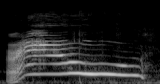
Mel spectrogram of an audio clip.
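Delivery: very high, loud startled yowl; piercing cat shriek; scared cat meow. Shown as a demonstration. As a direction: screech it like a frightened cat. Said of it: "make it more scared".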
